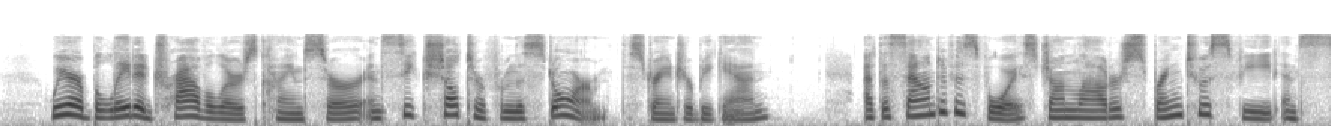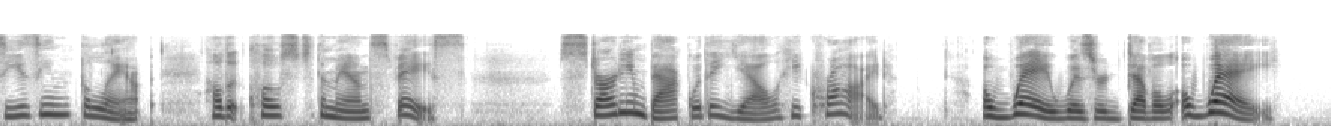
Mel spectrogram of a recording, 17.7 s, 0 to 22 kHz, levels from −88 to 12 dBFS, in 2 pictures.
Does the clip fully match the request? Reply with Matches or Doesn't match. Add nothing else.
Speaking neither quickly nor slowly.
Matches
